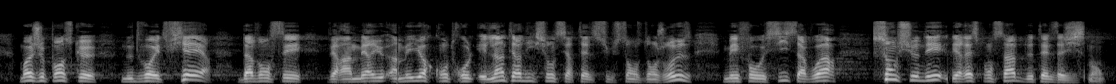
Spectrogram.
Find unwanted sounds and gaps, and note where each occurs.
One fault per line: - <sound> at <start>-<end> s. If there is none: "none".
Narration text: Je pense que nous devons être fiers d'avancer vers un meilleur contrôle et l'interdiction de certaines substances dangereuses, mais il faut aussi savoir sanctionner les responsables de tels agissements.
- dropout at 9.5-9.5 s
